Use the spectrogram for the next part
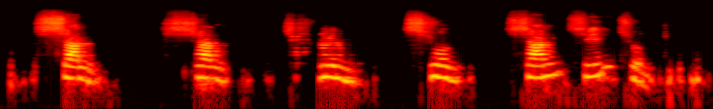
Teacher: জিমের জায়গা থেকেই জিব্বার মাঝখানটা তালুতে লাগবে, একটা আমাদের বাংলা তালব্যস মূর্ধন্যসর মতো উচ্চারণ হবে, শান শান শিন শুন, শান শিন শুন।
